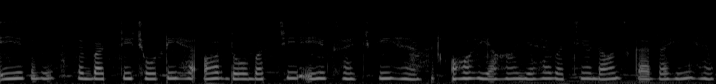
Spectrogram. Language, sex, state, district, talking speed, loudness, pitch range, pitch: Hindi, female, Maharashtra, Nagpur, 175 wpm, -45 LUFS, 255-275 Hz, 265 Hz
